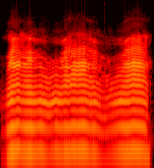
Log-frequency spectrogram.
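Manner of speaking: soft, mocking imitation of "Rah, rah, rah" as wordless grunts; mock grunting "rah". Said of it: "believe somebody sitting there going".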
